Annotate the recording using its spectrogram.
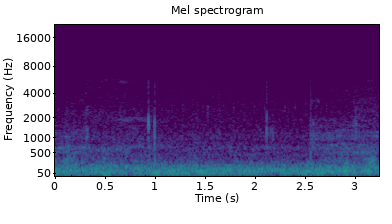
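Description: A small plastic part clicks softly into place.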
